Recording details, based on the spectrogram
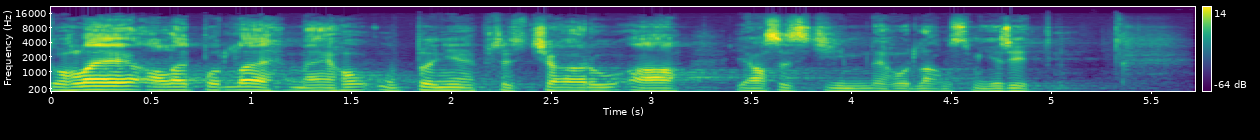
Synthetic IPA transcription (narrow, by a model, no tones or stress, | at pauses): t̪oɦlɛjɛʔalɛpo̞dlɛmɛːɦo̞ʔuːpl̩ɲɛpr̝̥ɛt̪t͡ʃaːɾuʔajaːsɛsciːmnɛɦo̞dlaːmsmiːrɪt̪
